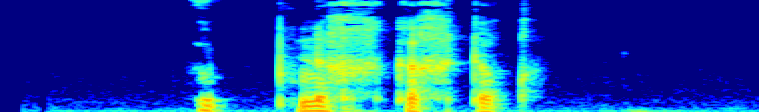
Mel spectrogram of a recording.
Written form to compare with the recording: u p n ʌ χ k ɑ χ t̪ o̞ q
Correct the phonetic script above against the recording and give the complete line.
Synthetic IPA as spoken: u p n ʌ χ k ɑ χ t̪ o̞ q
